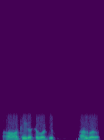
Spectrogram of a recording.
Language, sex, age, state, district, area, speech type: Assamese, male, 30-45, Assam, Golaghat, urban, conversation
